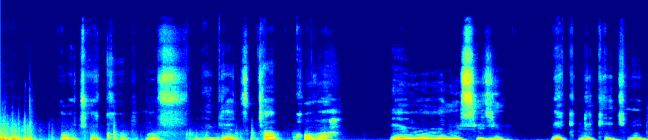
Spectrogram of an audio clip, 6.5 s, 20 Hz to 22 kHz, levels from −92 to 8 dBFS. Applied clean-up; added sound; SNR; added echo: neural mask model RNNoise.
